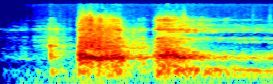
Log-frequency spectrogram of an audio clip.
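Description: A tiger gives two deep, rasping roars about a second apart, each loud and gravelly with a rough, throaty edge.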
